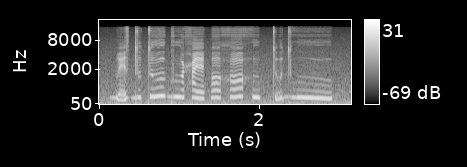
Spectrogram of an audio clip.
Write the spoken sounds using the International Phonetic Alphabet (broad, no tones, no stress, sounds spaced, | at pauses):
b ɛ̰ z d u t ʊː ɡ uː ħ ɛ | ɔ x ɔ h uː p t ṵ dʱ uː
